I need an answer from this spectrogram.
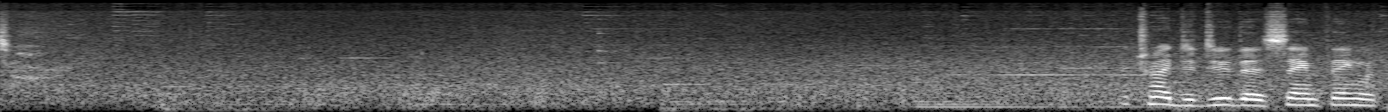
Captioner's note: piano music; wind whooshing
